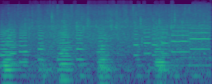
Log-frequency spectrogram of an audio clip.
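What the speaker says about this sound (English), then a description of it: "the driving rain became unbearable." Heavy driving rain falls steadily on surfaces, loud and close, as a dense continuous patter with gusty surges.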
